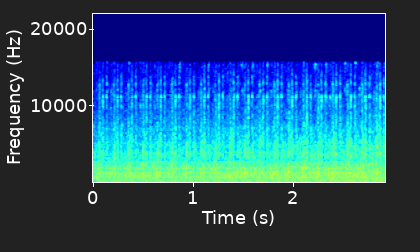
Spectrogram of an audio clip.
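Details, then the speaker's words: 2010 BMW 320i, 2.0 16-valve petrol engine, idling rough with irregular stumbles about three a second and oscillating rpm: misfiring badly, check-engine light on, heavy exhaust smoke. "Eu já vi ele tá falhando bastante luz de injeção acesa uma vela porta eh E aí Oi Thalia falhando bastante motor oscilando"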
